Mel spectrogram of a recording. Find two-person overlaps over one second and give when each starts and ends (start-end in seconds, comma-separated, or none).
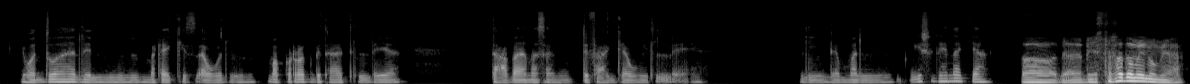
none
